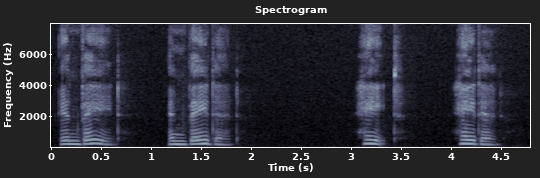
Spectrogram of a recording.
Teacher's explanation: cuando el último sonido del verbo en su forma base termina en un sonido d como en need o t como want, la ed se pronuncia tal como se escribe. Eso añade una sílaba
